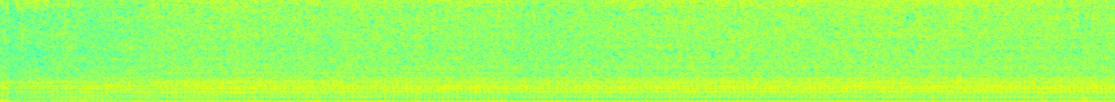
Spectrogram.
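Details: Pressure washer small engine, owner's first rebuild two years earlier, manifold still leaking (taped), running under pump load while washing car: steady even drone, constant pump load, no misses or knocks; runs really well.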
